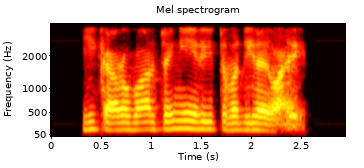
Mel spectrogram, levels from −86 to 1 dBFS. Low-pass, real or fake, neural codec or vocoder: 3.6 kHz; fake; vocoder, 22.05 kHz, 80 mel bands, HiFi-GAN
